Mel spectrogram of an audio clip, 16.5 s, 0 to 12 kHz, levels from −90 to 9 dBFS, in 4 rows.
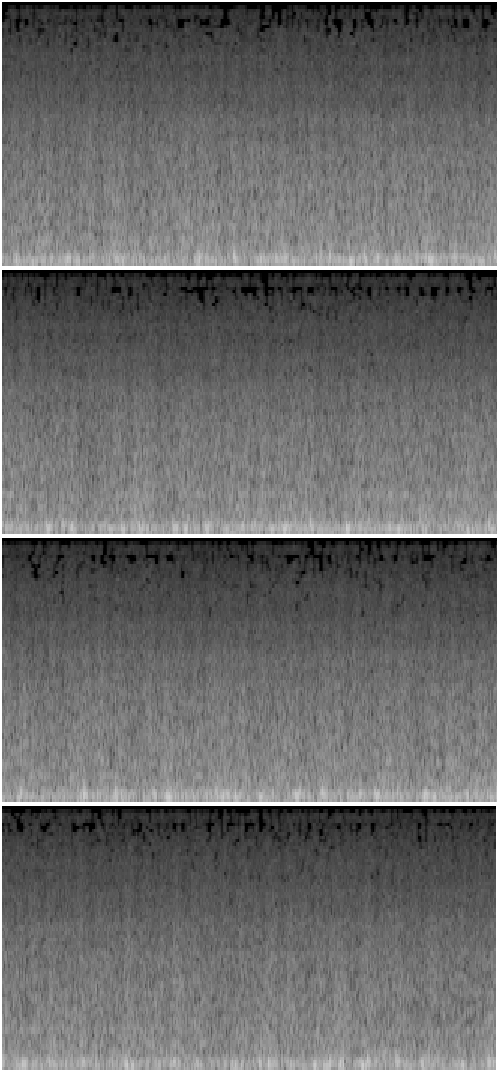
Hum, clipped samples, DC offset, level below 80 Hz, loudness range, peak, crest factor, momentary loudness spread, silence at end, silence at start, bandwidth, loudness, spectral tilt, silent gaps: none; under 0.1%; under 0.1%; -28 dBFS; 1 LU; -6 dBFS; 16 dB; 3 LU; 0 s; 0 s; 11 kHz; -23 LUFS; -6.5 dB/octave; none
